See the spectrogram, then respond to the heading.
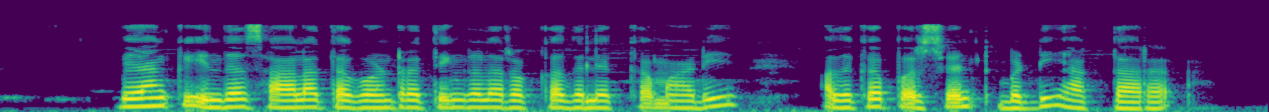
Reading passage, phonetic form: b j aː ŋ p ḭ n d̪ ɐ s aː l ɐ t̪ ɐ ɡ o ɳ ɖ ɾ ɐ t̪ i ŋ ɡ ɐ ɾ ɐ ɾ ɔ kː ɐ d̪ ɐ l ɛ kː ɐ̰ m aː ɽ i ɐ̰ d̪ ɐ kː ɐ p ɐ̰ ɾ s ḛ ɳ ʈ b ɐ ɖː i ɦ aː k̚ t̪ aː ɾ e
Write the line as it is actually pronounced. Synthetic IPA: b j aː ŋ k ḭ n d̪ ɐ s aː l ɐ t̪ ɐ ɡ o ɳ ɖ ɾ ɐ t̪ i ŋ ɡ ɐ ɭ ɐ ɾ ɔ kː ɐ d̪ ɐ l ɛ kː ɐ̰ m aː ɽ i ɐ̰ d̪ ɐ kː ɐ p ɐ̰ ɾ s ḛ ɳ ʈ b ɐ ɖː i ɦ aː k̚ t̪ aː ɾ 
